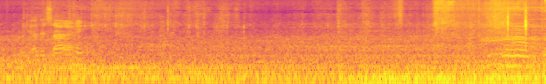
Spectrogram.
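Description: A car's tyres rumble steadily on the road.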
